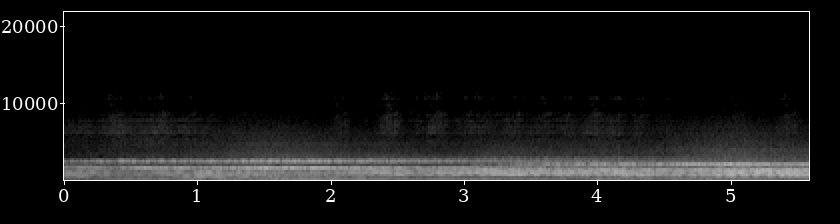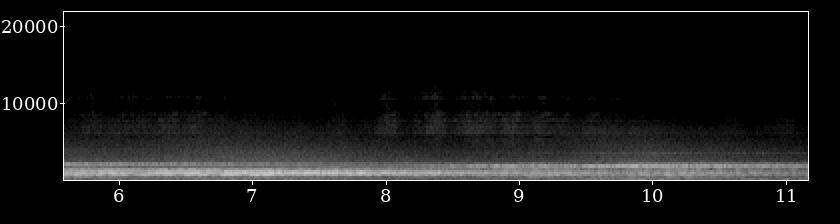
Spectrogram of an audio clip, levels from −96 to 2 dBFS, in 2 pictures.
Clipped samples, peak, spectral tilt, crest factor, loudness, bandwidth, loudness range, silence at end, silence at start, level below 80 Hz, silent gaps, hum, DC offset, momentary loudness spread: under 0.1%; -14 dBFS; -5 dB/octave; 18 dB; -31 LUFS; 7.4 kHz; 8 LU; 0 s; 0 s; -62 dBFS; none; none; under 0.1%; 12 LU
